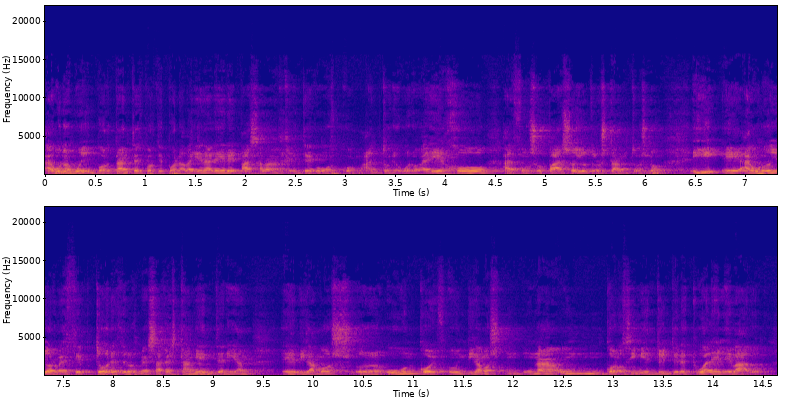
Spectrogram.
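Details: Adult male speaker, Spanish; Normal speech.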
